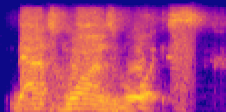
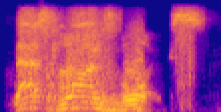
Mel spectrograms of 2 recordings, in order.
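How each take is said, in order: First: Said in the usual way. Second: Juan's voice. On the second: Shown as a demonstration. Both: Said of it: "that's not Juan Pool's voice".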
